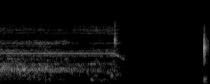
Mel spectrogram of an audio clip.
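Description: Embossing heat tool's fan motor running with a faint steady whine, then a click about a second in as it is switched off, and the whine falls in pitch as the motor spins down.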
